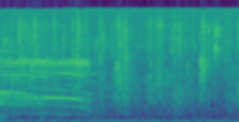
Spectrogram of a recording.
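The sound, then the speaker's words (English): Audience applause from a live crowd swells after a held, voice-like tone at the opening, turning into dense, noisy clapping that lasts to the end. “for this I would like a round of applause. Please.”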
